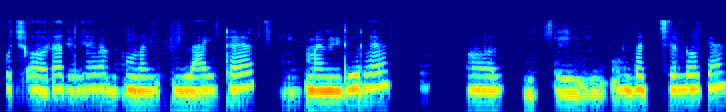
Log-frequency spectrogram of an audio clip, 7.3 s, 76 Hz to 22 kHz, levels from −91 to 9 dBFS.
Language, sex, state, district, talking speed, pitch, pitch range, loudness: Hindi, female, Bihar, Jamui, 100 wpm, 235 Hz, 225-250 Hz, -29 LUFS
